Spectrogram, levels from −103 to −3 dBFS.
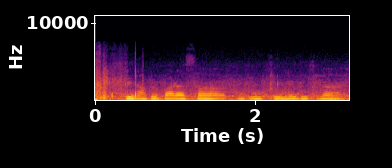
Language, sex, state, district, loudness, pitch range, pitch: Hindi, female, Bihar, Araria, -23 LUFS, 215-230 Hz, 225 Hz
